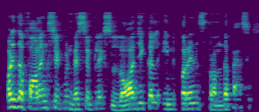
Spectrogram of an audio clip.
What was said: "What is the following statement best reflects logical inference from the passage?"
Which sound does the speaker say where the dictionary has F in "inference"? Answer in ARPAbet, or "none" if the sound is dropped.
F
